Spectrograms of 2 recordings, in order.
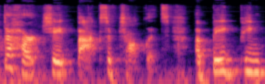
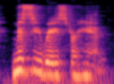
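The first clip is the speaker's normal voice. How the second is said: ordinary delivery, nothing marked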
